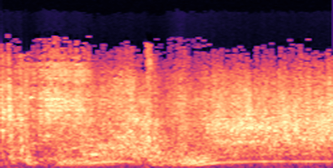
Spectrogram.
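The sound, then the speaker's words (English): A van backs up and drives away, giving a low, steady engine drone with a rough, windy noise bed and a deeper tone that settles in partway through. “Frost backs up the van and drives away.”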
